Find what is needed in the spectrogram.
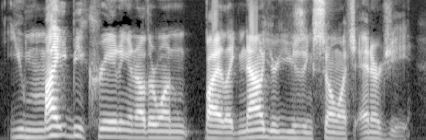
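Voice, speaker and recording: A man speaks in an American accent at a fairly high pitch. The recording is very clean, with a silent background. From Jacksonville, Florida. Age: 20s. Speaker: university student. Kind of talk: casual chat. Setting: studio with mics. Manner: loud, rowdy.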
